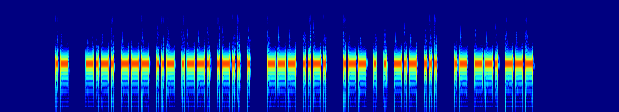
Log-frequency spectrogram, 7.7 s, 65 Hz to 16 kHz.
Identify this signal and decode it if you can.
Morse code, heard as a keyed tone, about 38 wpm, 700 Hz. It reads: A COUPLE OF WEEKS AGO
